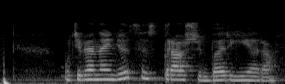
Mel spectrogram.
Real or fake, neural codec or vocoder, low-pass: real; none; 7.2 kHz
